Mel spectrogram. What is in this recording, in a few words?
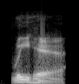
"rehear", British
